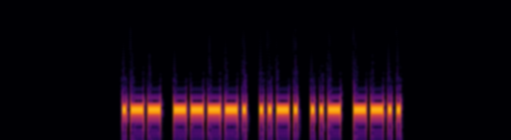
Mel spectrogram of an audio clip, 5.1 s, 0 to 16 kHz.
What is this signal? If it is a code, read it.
Morse code, heard as a keyed tone, about 28 wpm, 690 Hz. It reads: W9FUZ
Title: USA Call Signs - 5 Characters - 4x Character Spacing - 28wpm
